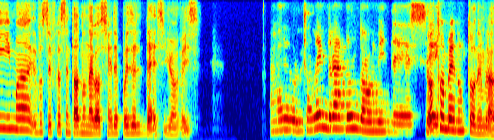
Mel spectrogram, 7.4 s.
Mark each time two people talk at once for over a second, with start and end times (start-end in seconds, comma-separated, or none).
none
